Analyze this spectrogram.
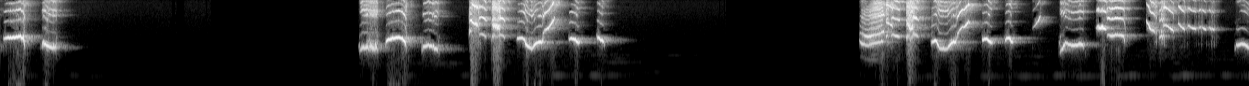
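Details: Master-song recording of an orange-headed thrush (Anis Merah Bali) for cage-bird training; three bursts of hurried, jumbled whistles and sharp chirps, the last burst longest and most varied, divided by quiet pauses.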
